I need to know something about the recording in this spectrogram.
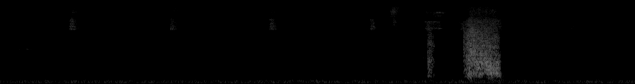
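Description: Quiet, faint sounds of a wet watercolor brush working on paper: a few soft ticks about a second apart, and a short rushing sound near the end.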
